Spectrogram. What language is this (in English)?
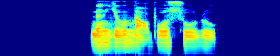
Chinese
